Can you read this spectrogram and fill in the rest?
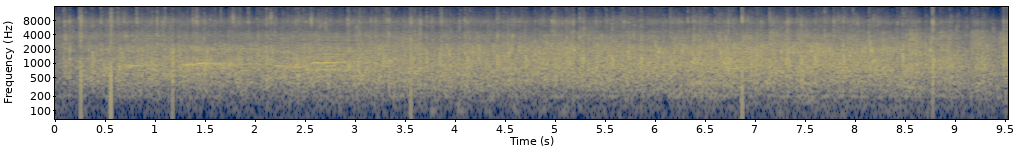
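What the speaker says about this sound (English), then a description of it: "last round of applause." Continuous audience applause at a 7th grade awards ceremony, dense even clapping from a crowd sustained for nearly ten seconds with occasional louder nearby claps.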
